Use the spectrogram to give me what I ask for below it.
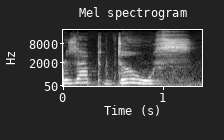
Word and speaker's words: Zapdos: First, let's search for Zapdos. Or Zapdos. Because Dos is pronounced like this.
